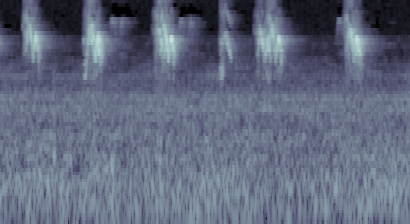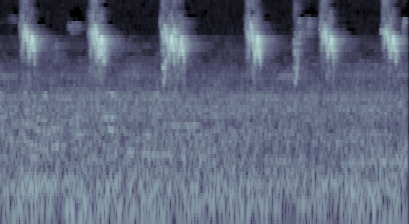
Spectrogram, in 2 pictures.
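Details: Chirping sparrow, sharp high chips spaced roughly every two-thirds of a second, a few paired or doubled, against faint low rumble.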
